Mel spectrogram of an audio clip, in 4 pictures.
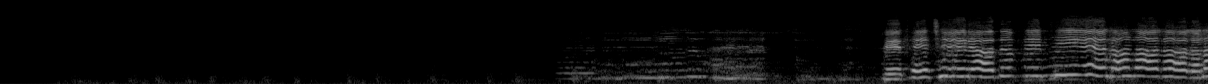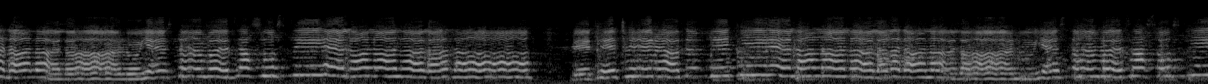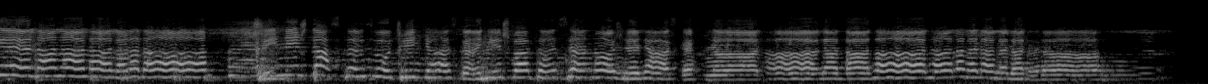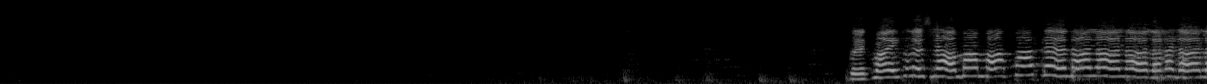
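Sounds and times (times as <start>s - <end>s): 
folk vocals: 5.6s - 35.8s, 44.7s - 48.2s.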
